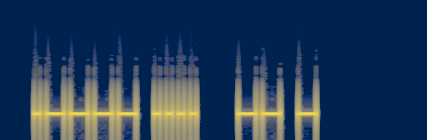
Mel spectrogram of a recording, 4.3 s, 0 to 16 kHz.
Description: Morse code, heard as a keyed tone, about 20 wpm, 700 Hz. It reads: 1H MT
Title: Winter Field Day Exchanges Encore 20wpm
